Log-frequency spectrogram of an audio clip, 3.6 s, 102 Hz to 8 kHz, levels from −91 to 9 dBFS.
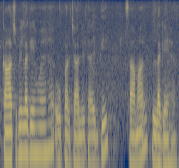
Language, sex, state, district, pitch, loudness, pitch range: Hindi, male, Uttar Pradesh, Lalitpur, 125 Hz, -21 LUFS, 115-155 Hz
